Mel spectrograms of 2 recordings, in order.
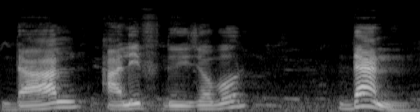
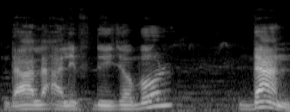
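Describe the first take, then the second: First: দাল আলিফ দুই জবর spelled slowly, দান rung out; slow spelling. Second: Quicker spelling. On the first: Teacher spells the third letter slowly for students. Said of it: "তৃতীয়টা আমরা উচ্চারণ করব". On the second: Teacher repeats the spelling at normal speed for students. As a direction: run through it quicker. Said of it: "তাড়াতাড়িভাবে উচ্চারণ করব". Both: Shown as a demonstration.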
